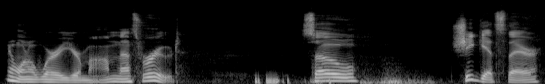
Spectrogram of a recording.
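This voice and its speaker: A man's voice: mid-range voice, animated, slow pace, no room sound. An American man from rural Missouri telling a personal story casually as a podcast guest, in a wry, self-deprecating, profane way. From rural Missouri, United States.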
